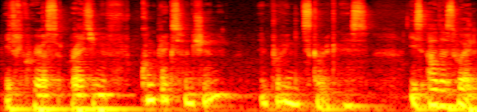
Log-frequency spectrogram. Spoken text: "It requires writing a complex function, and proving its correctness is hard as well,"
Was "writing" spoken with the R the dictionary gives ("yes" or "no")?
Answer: yes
